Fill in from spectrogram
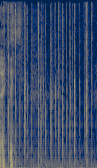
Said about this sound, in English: Little golf clap there.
